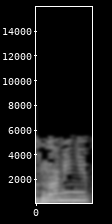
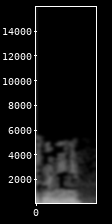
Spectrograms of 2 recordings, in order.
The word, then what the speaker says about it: знамение: Да, так же, как и знамение по-церковно-славянски, а мы говорим знамение.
